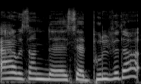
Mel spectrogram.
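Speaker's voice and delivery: put-on fabulous French accent, slow and unhurried. Retelling what a french friend said, imitating a french accent. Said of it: "fabulous French accent".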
